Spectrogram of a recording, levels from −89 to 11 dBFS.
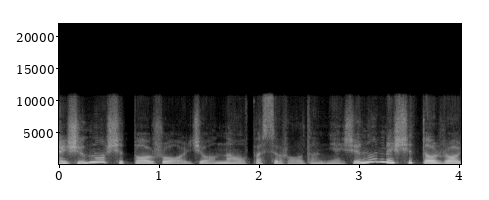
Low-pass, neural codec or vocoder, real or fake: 10.8 kHz; codec, 16 kHz in and 24 kHz out, 0.6 kbps, FocalCodec, streaming, 2048 codes; fake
